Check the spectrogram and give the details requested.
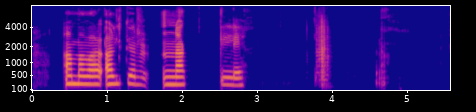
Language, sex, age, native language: Icelandic, female, 9, Icelandic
